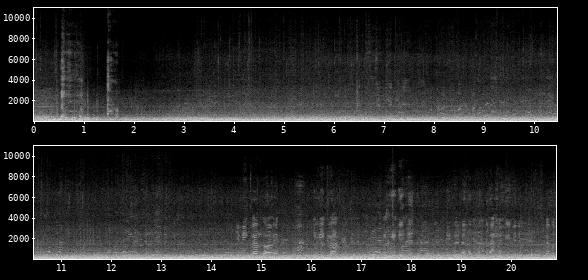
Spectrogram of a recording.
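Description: Jet engines roar steadily inside an airplane cabin.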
